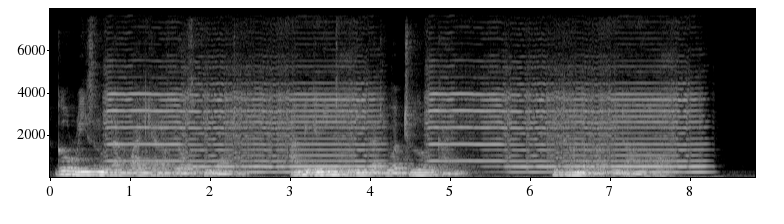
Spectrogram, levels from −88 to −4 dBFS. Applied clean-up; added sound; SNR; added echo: none; Bowed string instrument; 8 dB; reverberation time 0.9 s.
